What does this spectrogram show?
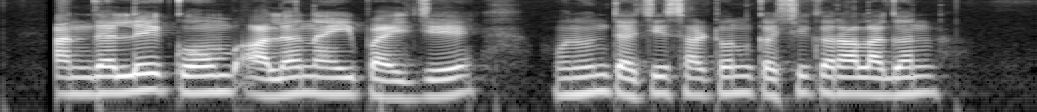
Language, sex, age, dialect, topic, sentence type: Marathi, male, 18-24, Varhadi, agriculture, question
